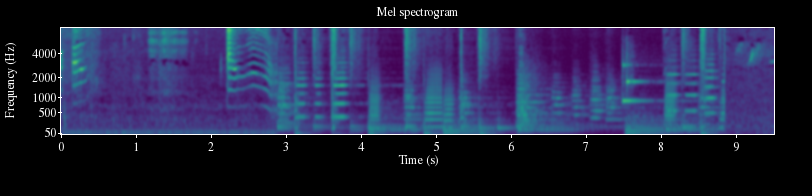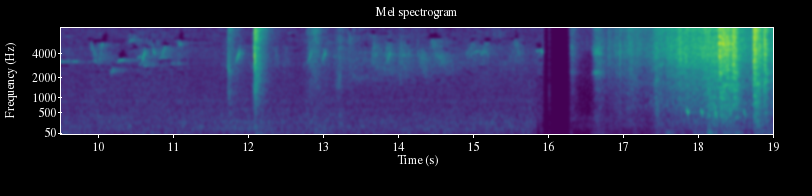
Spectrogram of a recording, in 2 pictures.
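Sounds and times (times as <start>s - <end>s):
brass music phrase: 3.0s - 8.9s
small birds chirping: 8.9s - 16.0s.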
